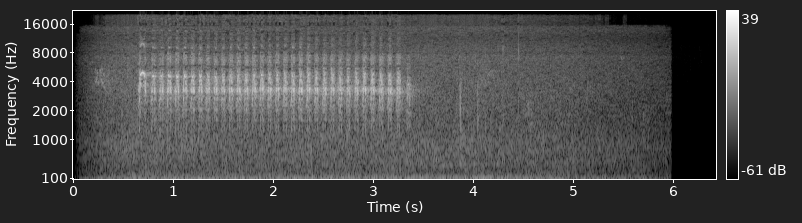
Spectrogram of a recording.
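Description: Hairy Woodpecker: a fast, sharp rattle of high notes lasting under three seconds, holding level in pitch without dropping at the end, over a low rumble.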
